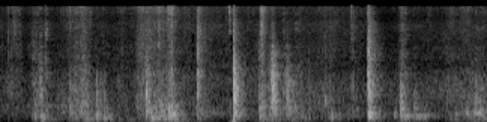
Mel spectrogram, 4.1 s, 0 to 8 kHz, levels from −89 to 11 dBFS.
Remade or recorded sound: recorded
